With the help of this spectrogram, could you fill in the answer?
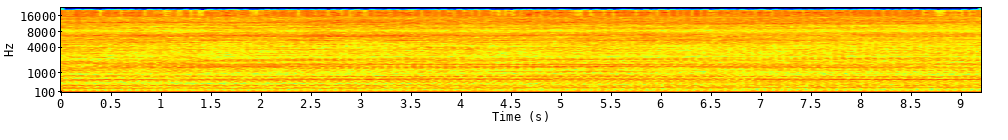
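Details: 2013 Vermeer SC602 stump grinder, rebuilt Cat 2.2 L 3024C diesel with rebuilt injection pump, 1,040 hours on meter, under an hour since rebuild: steady, even idle with smooth low beat, no knocks or misses; healthy and settled.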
